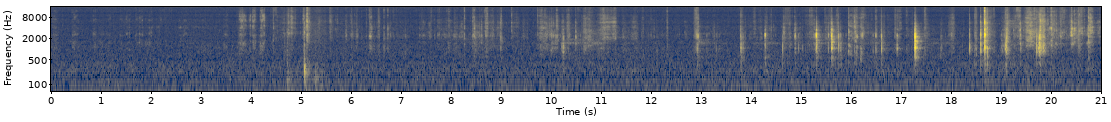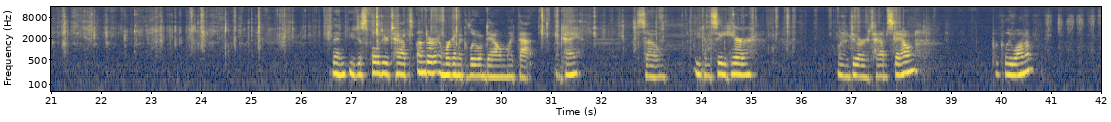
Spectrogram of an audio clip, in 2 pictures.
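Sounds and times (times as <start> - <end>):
paper rustling: 4.0 - 29.4, 30.7 - 38.4
cardstock being folded: 4.4 - 29.4, 30.6 - 38.3.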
